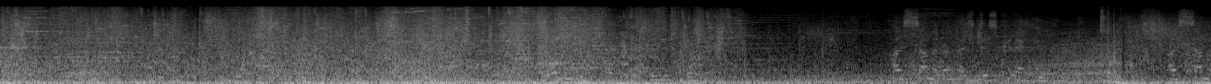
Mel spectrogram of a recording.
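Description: Spell effects crackle and boom in a fast fight.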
